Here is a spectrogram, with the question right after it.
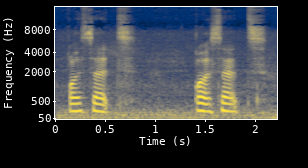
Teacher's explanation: So qaf is heavy, seen is going to be light. Ta is a letter of hams. So as we stop on this letter, make sure you give it a little bit of air.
